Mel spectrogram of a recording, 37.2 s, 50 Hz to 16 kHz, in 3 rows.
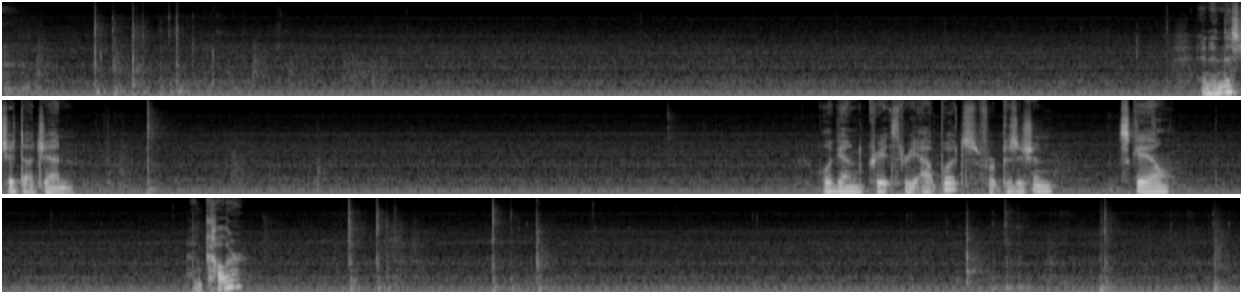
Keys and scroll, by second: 0.6-2.2 typing, 13.8 BackSpace, 23.4 2, 26.6 3, 27.9-29.8 typing, 30.1 super+j, 34.4-36.3 typing, 36.8 super+j.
